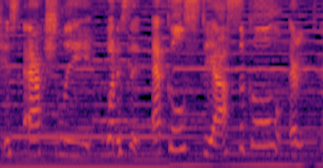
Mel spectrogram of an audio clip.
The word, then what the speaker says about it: ecclesiastical: I always forget whether the second syllable, the ecclesiastical. I forget whether the second syllable was cla or like kel.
